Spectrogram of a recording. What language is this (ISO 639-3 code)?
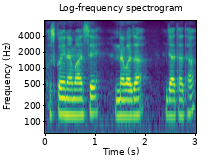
urd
